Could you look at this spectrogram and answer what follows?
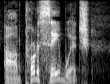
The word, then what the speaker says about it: Protasiewicz: I don't think that they see the Protasiewicz, which pronounced like witch, Protosewitch, is, if anything, is probably the party choice.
